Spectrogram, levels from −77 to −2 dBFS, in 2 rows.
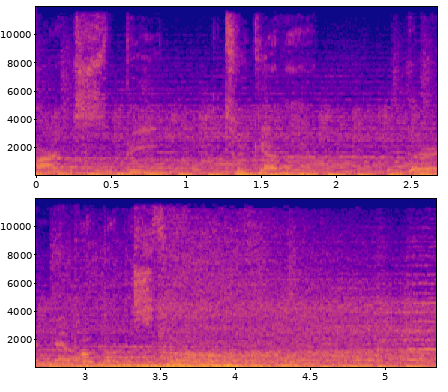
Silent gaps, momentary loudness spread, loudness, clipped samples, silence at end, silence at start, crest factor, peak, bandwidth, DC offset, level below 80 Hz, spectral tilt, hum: none; 6 LU; -24 LUFS; under 0.1%; 0 s; 0 s; 14 dB; -8 dBFS; 12 kHz; under 0.1%; -28 dBFS; -5 dB/octave; none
